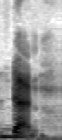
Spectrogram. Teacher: bunyi vokal di tengah A ini merupakan puncak kenyaringan dari kata dan ini gitu. Karena ia termasuk ke dalam bunyi vokal, sedangkan D dan N merupakan bunyi konsonan.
